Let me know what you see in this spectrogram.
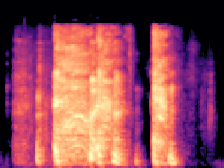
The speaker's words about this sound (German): Genau. Da musste ich mal husten.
